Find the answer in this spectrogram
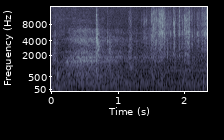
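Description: Faint crinkling of thin plastic packaging being handled, with a small click partway through and a few light ticks near the end.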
